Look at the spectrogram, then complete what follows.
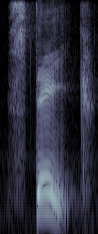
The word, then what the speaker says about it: steak: 既然今天的主角是牛排，我们就来说说 steak 这个字。首先，我们要注意一下它的发音。通常一个字里面有 a 连在一起的话，发音会是长音的 e，比如 lead、tea、meat 或 leaf。另外一个可能的发音是倒三的 a 的音，比如说 death、bear、where、head。但是牛排 steak 的 ea 发的是长音的 a，念成 steak，要念对哦。另外，虽然我们看到 steak 都知道是牛排，但是英文 steak 可以用来泛指肉排，像鱼排就可以叫做 fish steak，而 tuna 是尾鱼，tuna steak 就是尾鱼排。还有用鸭胸肉或是鸡胸肉做成的排餐，也可以叫做 duck steak 或者是 chicken steak。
